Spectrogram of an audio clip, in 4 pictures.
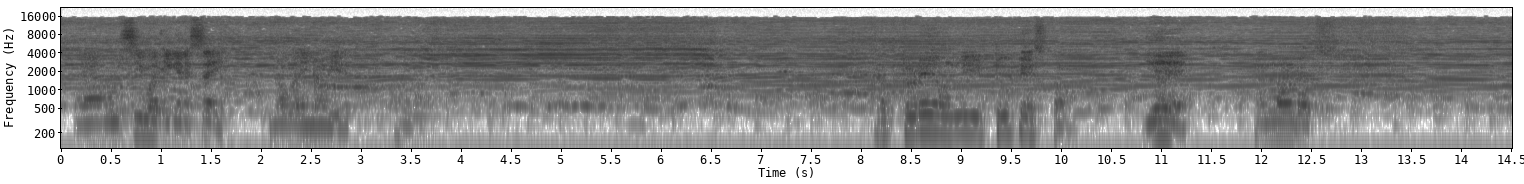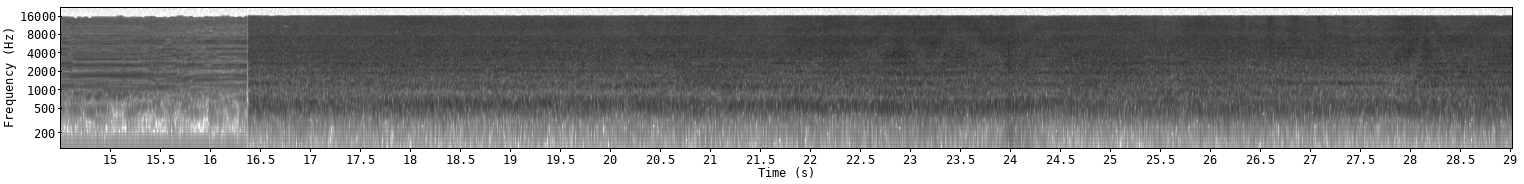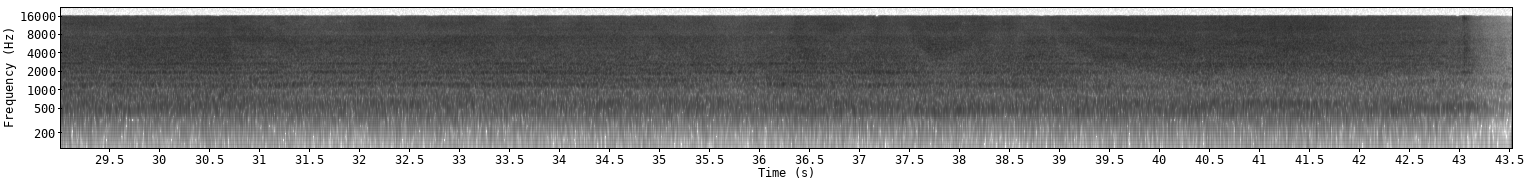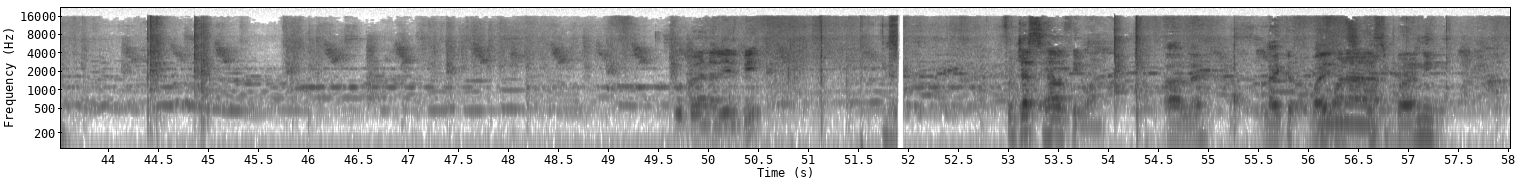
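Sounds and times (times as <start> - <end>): electric hair clipper buzzing: 0.0 - 43.6
hair dryer blowing: 0.0 - 43.7, 53.2 - 57.5.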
